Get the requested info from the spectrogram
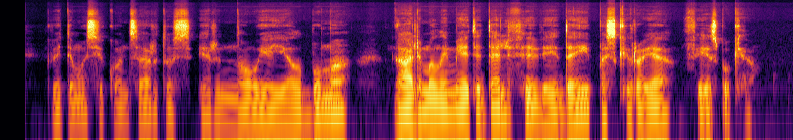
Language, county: Lithuanian, Klaipėda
